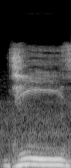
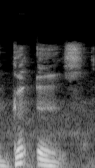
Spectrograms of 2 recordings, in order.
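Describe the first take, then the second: First: The word is said without a middle break. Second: The word has a break in the middle. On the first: The speaker calls it wrong. "Most of them even mispronounce the Ethiopic language" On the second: The speaker calls it right. "when it's actually G'uz. That is the pronunciation"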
